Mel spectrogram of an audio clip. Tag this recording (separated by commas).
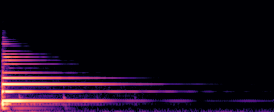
Plucked string instrument, Music, Musical instrument, Guitar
